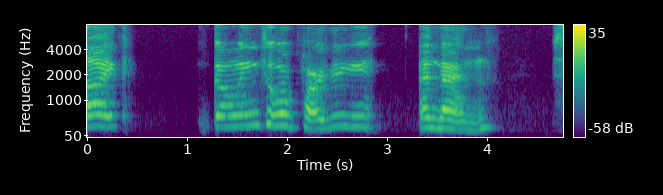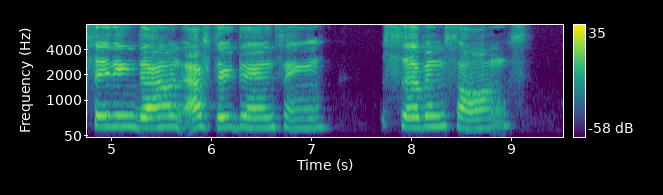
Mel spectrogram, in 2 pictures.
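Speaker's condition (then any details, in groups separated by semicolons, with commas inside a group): ALS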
